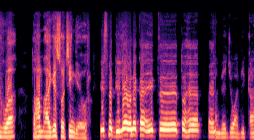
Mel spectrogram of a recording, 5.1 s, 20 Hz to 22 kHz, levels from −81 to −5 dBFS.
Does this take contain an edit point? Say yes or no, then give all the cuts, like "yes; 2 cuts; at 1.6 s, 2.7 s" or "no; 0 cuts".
yes; 2 cuts; at 1.8 s, 4.3 s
